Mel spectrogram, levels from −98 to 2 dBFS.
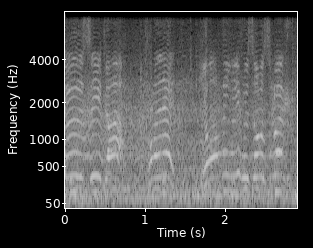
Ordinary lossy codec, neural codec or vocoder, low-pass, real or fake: none; codec, 16 kHz in and 24 kHz out, 1 kbps, XY-Tokenizer; 7.2 kHz; fake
